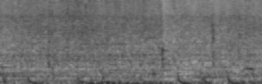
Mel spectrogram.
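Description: Ampalaya with chicken and shrimp simmers in coconut milk, stirred with a steady, loud bubbling sizzle and repeated rhythmic scraping strokes across the pan.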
